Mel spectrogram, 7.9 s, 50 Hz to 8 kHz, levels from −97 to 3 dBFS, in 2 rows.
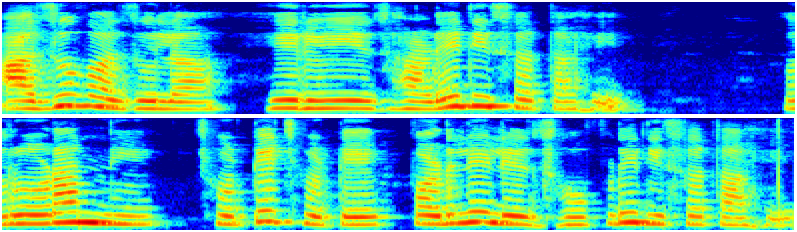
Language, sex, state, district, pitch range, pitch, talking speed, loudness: Marathi, female, Maharashtra, Chandrapur, 200-240 Hz, 210 Hz, 90 wpm, -17 LUFS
